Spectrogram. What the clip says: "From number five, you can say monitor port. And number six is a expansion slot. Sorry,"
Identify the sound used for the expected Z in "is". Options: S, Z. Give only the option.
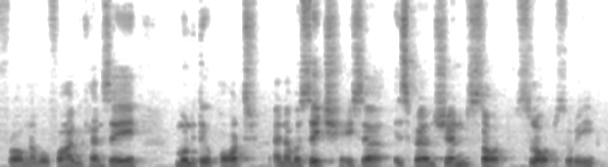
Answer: S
